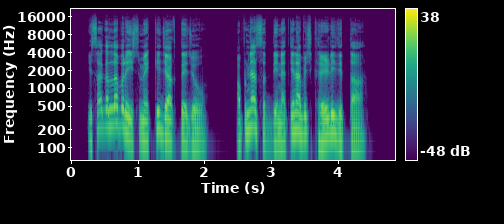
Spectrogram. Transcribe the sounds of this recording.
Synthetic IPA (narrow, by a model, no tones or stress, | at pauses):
ɪsaɡɐlːap̬ɐɾjisuɛkːid͡ʒaːɡt̪ed͡ʒo | ɐpɽ̃ejasɐd̪ːinɛt̪ɪnãbɪt͡ʃkʰɐɾeːɽid̪ɪt̪ːa̰ː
